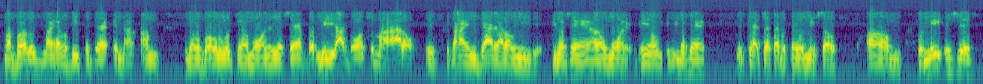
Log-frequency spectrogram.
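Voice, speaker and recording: Over a video call, a man in his forties tells his story as an interview guest, rambling, restarting often and repeatedly saying "you know what I'm saying." His voice is low, warm and husky, and the audio quality is poor.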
